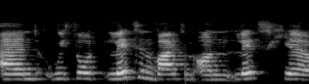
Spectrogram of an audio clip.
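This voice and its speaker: A fairly slow voice with a South African accent and fairly even intonation. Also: woman. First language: Afrikaans. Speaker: live stream host. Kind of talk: interview introduction. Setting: live stream.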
